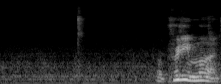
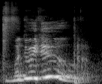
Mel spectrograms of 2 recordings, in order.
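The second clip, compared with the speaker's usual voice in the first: higher, louder mock dismay; mock helpless party; 6 semitones higher, 8 dB louder than usual. Adventurers facing zombies ask each other, mock dismay. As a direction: play at helpless alarm. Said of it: "And they're like".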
